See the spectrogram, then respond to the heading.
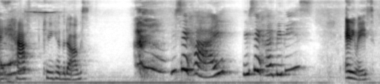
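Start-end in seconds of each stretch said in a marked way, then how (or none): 2.0-2.5 high gasp at the dogs; sharp delighted intake; excited gasp. Real, not acted. Notices the dogs. 2.6-4.7 high sing-song pet voice. Real, not acted. Talking to the dogs.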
